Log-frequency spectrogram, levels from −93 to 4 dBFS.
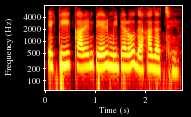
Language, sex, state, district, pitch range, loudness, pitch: Bengali, female, West Bengal, Cooch Behar, 205-245 Hz, -16 LUFS, 225 Hz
